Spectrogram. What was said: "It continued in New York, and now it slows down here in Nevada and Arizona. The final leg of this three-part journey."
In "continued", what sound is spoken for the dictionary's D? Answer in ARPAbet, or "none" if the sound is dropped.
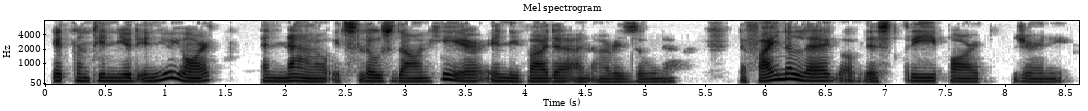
D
